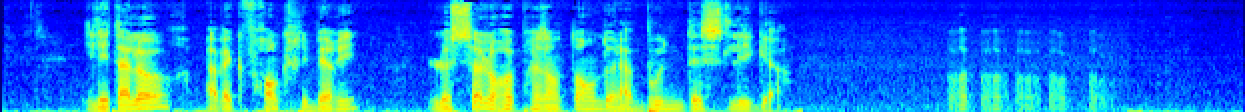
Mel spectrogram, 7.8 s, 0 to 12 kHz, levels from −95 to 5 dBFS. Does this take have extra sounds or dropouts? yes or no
yes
